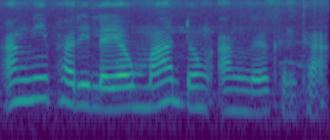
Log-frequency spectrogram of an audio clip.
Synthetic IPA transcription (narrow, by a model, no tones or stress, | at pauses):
aŋnipʰaɾilajawmadɔŋa̰ŋləkʰɯntʰa̰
